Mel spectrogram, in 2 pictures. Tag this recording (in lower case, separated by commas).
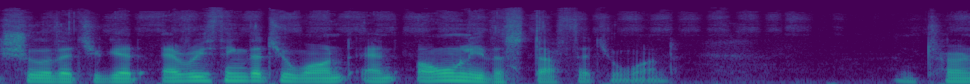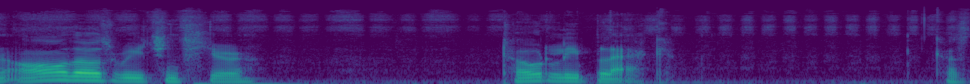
writing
